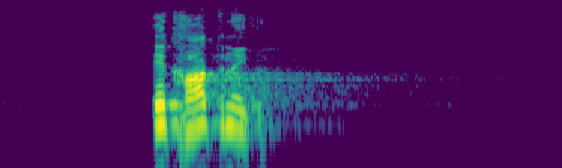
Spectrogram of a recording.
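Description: A man speaks forcefully into a microphone, echoing through loudspeakers in a large open space.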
